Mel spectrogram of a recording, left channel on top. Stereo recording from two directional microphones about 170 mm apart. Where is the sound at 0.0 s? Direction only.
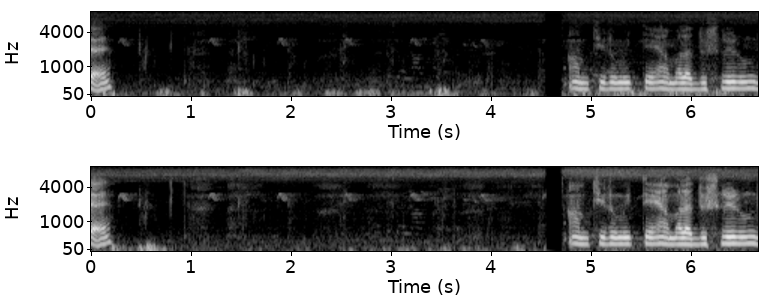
20° left (ahead or behind).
